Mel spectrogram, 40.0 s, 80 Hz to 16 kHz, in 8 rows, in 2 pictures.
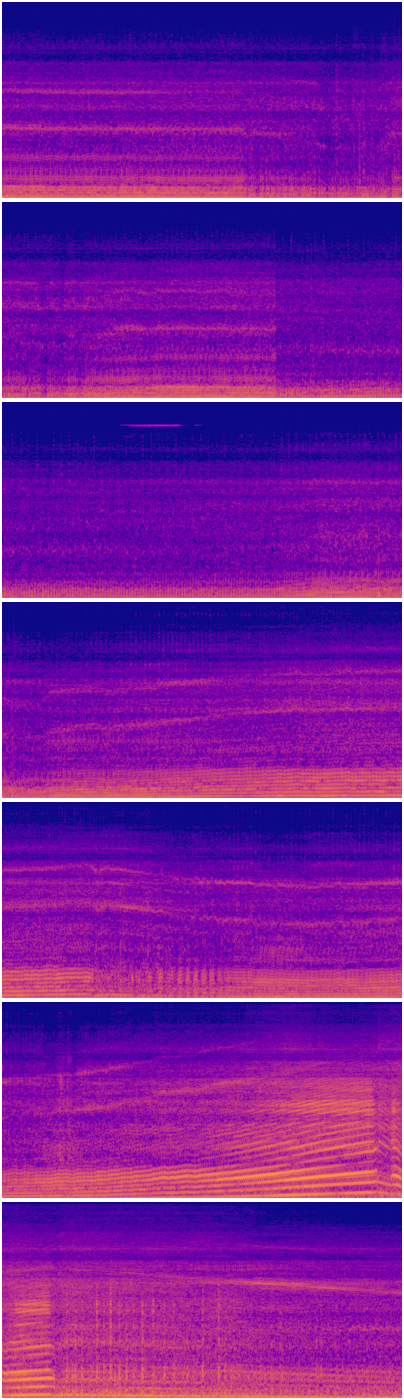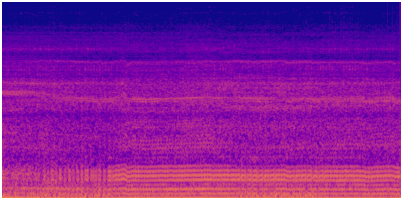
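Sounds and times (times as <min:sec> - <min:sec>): motorcycle engine accelerating: 0:00.0 - 0:39.9
low wind rumble: 0:21.0 - 0:36.5.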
